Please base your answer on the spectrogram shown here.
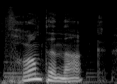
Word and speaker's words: Frontenac: We're starting off with the Fairmont Le Chateau Frontenac in Quebec City, Canada. I think that is the most proper pronunciation that I could possibly give with my terrible French accent.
